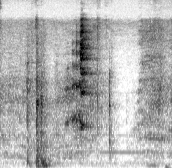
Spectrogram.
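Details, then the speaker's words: Samsung fridge door hinge before oiling: short creaky squeal as door swings open; dry hinge, smooth and quiet after a couple drops of oil. "Okay, so I'm having a little issue in the fridge. You can hear it there."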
